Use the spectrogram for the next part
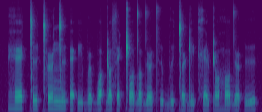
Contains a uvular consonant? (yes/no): no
